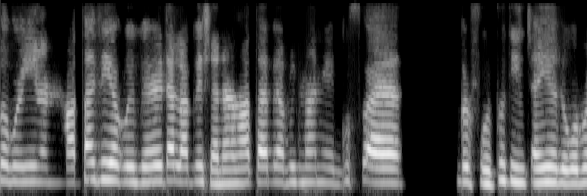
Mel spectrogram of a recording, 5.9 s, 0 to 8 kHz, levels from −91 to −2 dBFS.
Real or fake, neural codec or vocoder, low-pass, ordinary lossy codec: fake; codec, 16 kHz, 1 kbps, X-Codec, HuBERT features, trained on general audio; 7.2 kHz; none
